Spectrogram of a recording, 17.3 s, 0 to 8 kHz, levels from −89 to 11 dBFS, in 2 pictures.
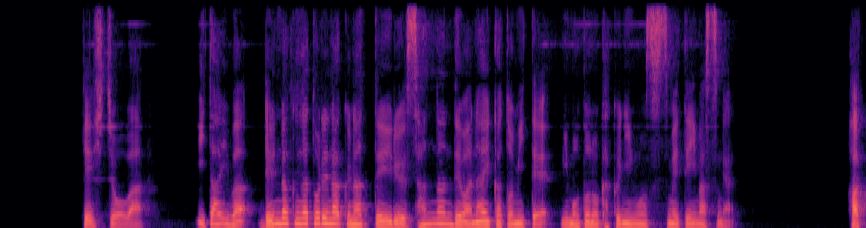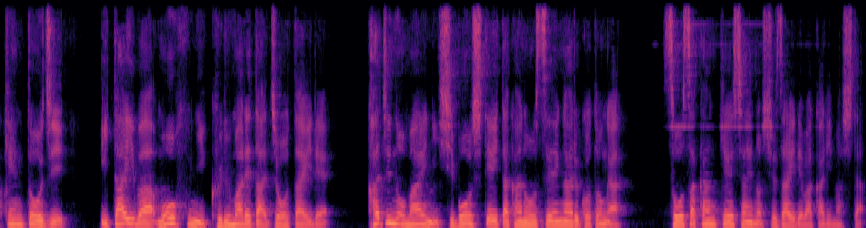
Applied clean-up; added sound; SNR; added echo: neural mask model DeepFilterNet 3.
